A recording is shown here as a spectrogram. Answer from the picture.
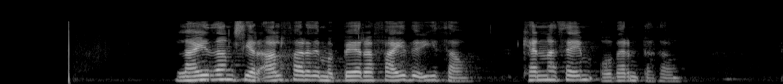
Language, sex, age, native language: Icelandic, female, 50-59, Icelandic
